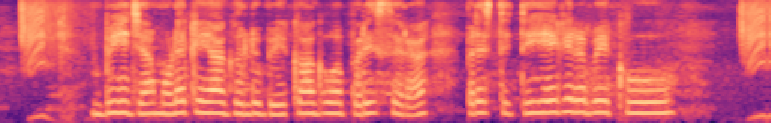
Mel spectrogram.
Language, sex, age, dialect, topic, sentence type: Kannada, female, 18-24, Central, agriculture, question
